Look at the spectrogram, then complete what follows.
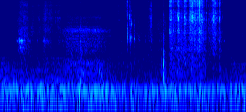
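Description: Small plastic sewing clips being handled: a few light clicks, then, about three and a half seconds in, a louder rattling rustle lasting about a second as a hand rummages in a fabric bucket of clips.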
